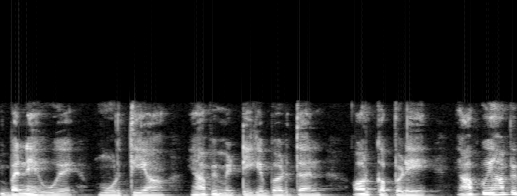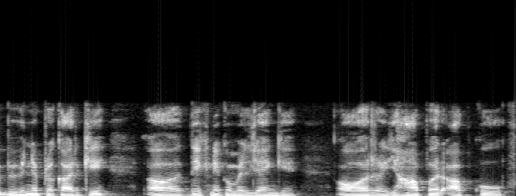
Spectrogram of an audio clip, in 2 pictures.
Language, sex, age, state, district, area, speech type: Hindi, male, 45-60, Madhya Pradesh, Bhopal, urban, spontaneous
